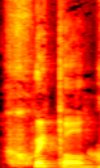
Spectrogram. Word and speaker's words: Whipple: I'm sorry, Whipple? – Whipple, yes.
